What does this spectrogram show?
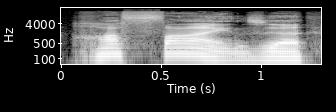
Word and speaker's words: Huffines: And then we just have more from Don Huffins or Huffines. I've been told his name is pronounced Huffines, the owner of what was known as Zorro Ranch.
